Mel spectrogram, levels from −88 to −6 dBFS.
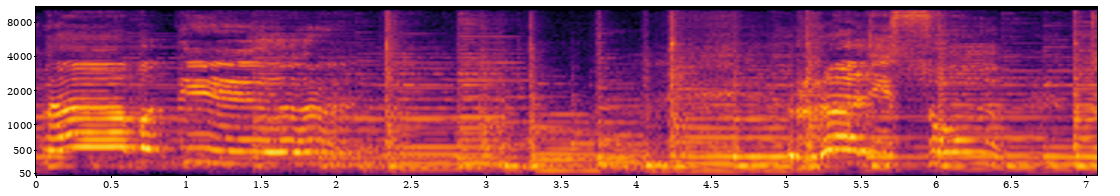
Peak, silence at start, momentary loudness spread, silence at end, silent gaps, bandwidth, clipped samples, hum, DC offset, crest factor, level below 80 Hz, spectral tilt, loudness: -4 dBFS; 0 s; 10 LU; 0 s; none; 10.5 kHz; under 0.1%; none; under 0.1%; 16 dB; -66 dBFS; -4 dB/octave; -20 LUFS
